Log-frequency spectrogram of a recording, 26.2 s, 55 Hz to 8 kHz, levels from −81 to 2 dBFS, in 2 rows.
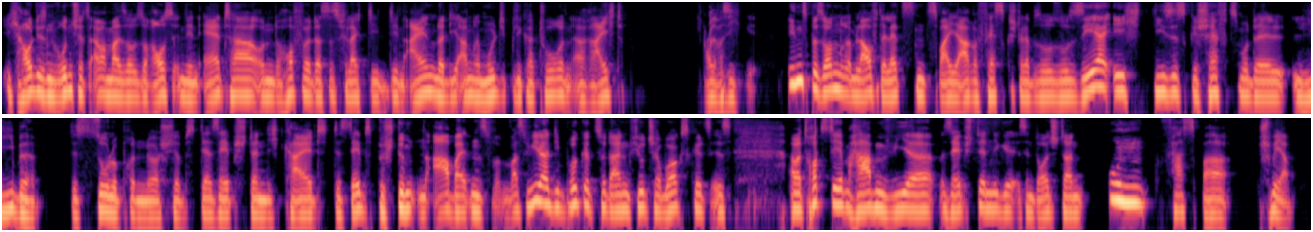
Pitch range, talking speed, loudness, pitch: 120-145 Hz, 165 wpm, -19 LUFS, 130 Hz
